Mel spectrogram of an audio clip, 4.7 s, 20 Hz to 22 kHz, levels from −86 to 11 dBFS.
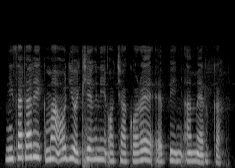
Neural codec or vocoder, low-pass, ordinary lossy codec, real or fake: none; 7.2 kHz; none; real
